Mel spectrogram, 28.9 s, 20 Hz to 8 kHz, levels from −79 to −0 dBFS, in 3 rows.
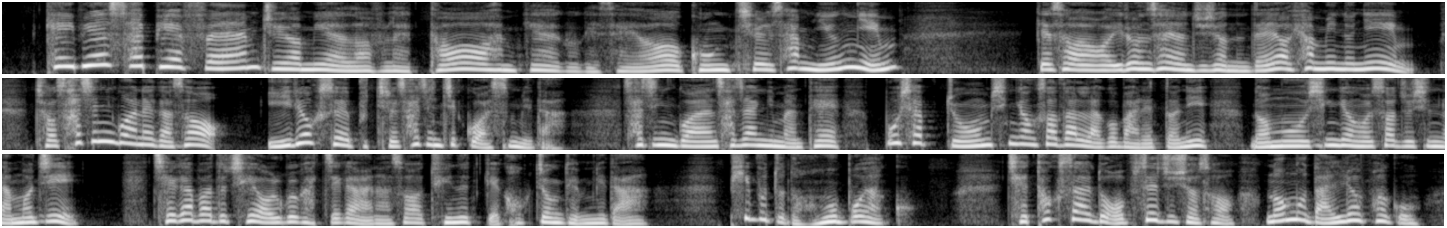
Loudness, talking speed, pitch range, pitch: -12 LUFS, 295 characters per minute, 185-250 Hz, 215 Hz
